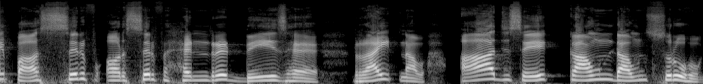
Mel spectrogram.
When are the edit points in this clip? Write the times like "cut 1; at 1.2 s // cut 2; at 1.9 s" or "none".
none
